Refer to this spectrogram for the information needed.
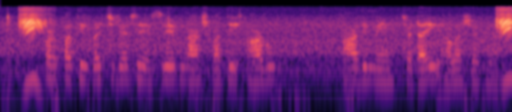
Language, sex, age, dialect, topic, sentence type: Hindi, female, 25-30, Kanauji Braj Bhasha, agriculture, statement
